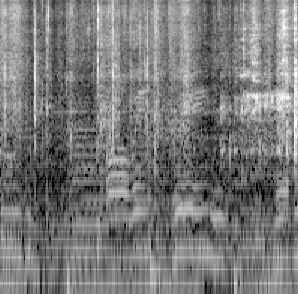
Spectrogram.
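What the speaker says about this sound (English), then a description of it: "And here I've got this little to-go silverware set." A bamboo to-go silverware set with spoon, fork, small knife and chopsticks is handled, giving soft clicks and light rattles of utensils knocking together, close and fairly quiet, with a voice briefly heard.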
